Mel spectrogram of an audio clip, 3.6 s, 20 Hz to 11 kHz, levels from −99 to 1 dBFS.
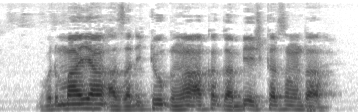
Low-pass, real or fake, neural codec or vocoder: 9.9 kHz; fake; vocoder, 44.1 kHz, 128 mel bands every 256 samples, BigVGAN v2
